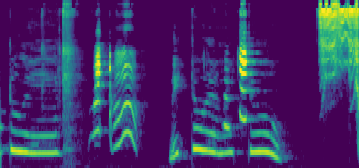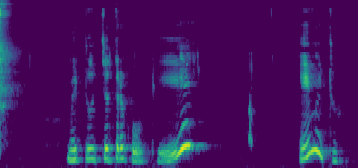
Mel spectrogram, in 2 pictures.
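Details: Pet parrot indoors imitating human speech with voice-like bending syllables, a brief hissing burst, and a quick stuttering sequence of short notes.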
